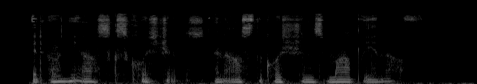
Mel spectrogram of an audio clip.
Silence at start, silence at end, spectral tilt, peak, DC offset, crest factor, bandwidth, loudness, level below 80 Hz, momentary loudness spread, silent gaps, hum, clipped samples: 0.3 s; 0.05 s; -3 dB/octave; -22 dBFS; under 0.1%; 22 dB; 11.5 kHz; -43 LUFS; -68 dBFS; 11 LU; none; none; under 0.1%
